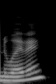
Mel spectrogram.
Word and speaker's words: Villeneuve: Now, whether you've seen the 1984 version of Dune or Dennis V's, I've heard people keep pronouncing his name differently. Villeneuve?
